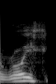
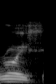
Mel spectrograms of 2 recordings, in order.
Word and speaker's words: Royce: we're going to the Royce Gracie seminar." Roy. I'm like, "Sweetheart, it is not Royce. It is Royce." The R is You don't You don't say the R.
